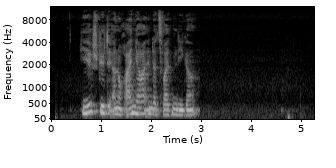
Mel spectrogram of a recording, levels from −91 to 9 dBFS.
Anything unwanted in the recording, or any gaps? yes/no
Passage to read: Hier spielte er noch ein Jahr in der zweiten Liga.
no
